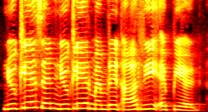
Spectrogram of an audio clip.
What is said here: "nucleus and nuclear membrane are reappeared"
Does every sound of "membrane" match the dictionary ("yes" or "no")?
yes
